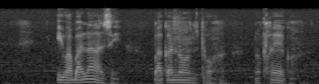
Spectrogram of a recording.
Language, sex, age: Xhosa, male, 19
